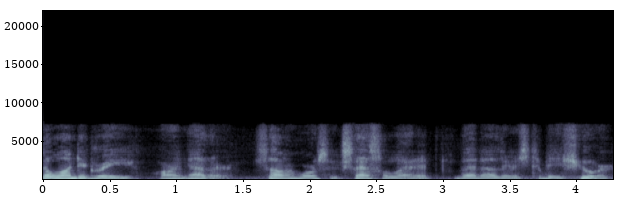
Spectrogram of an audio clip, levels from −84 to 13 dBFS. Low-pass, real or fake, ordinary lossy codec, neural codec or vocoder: 7.2 kHz; fake; MP3, 64 kbps; codec, 44.1 kHz, 2.6 kbps, SNAC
